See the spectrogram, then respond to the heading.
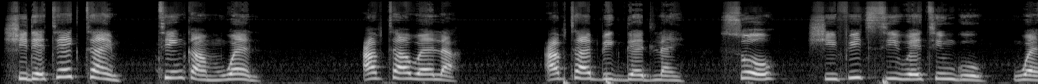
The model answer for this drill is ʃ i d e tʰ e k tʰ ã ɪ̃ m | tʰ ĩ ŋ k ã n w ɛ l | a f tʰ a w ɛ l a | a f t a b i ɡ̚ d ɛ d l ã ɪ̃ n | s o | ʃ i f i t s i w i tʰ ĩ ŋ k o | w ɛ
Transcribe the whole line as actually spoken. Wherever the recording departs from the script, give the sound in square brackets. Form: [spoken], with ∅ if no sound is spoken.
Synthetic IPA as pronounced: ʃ i d e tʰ e k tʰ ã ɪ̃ m | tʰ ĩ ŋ k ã [m] w ɛ l | a f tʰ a w ɛ l a | a f t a b i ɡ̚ d ɛ d l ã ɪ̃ n | s o | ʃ i f i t s i w [e] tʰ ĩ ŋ [ɡ] o | w ɛ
